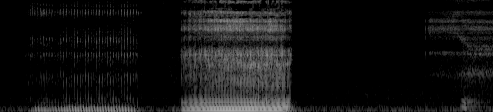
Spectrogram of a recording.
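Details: Neapolitan Mastiff named Callie snores hard: a long, gravelly inhaled rumble followed by an even louder, buzzing snore of nearly two seconds, then quiet breathing and a faint final snort.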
